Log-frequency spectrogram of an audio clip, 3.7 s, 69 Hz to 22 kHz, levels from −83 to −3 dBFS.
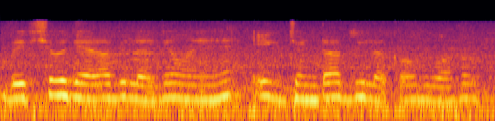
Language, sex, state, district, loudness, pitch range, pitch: Hindi, female, Punjab, Pathankot, -15 LUFS, 195-220 Hz, 205 Hz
